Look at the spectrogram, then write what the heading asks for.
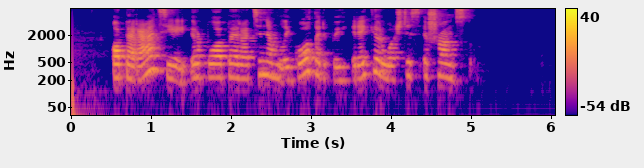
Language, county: Lithuanian, Marijampolė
